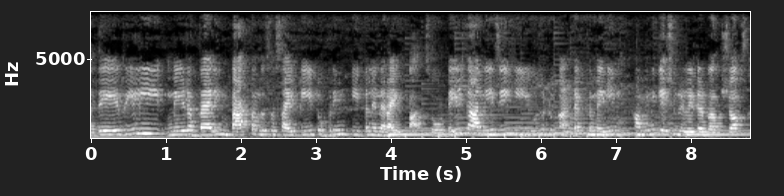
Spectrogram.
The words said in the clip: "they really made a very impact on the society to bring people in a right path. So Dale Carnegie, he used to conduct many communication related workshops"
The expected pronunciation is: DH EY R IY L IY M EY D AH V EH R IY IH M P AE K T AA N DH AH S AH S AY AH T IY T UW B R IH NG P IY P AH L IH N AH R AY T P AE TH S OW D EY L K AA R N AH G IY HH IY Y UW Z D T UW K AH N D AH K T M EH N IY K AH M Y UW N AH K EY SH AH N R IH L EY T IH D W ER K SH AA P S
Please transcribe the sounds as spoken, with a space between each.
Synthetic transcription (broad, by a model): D EY R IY L IY M EY D AH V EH R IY IH M P AE K T AA N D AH S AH S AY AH T IY T UW B R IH NG P IY P AH L IH N AH R AY T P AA T S OW D EY L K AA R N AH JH IY HH IY Y UW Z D T UW K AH N D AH K T M EH N IY K AH M Y UW N AH K EY SH AH N R IH L EY T IH D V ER K SH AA P S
